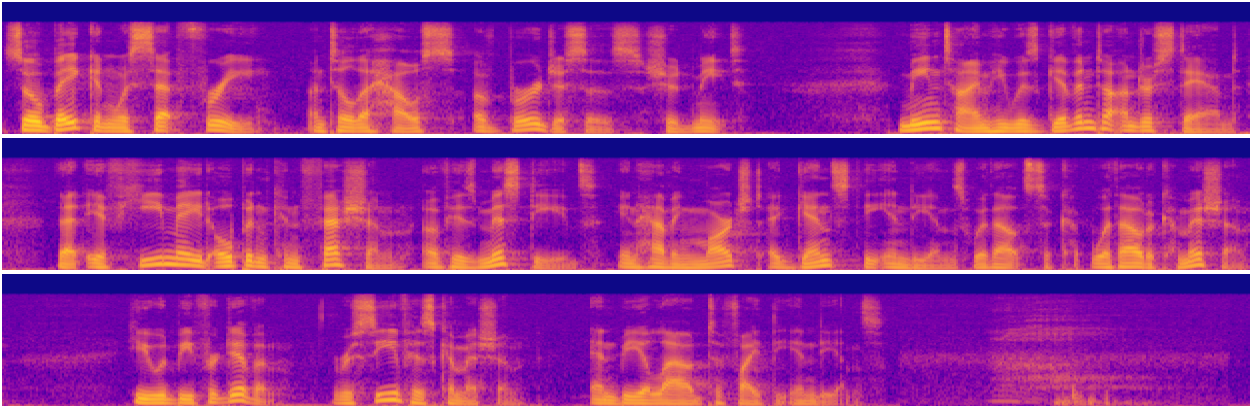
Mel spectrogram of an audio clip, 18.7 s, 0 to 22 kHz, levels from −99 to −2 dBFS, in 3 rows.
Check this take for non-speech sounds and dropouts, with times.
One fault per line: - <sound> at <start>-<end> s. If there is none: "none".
- sigh at 17.4-18.5 s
